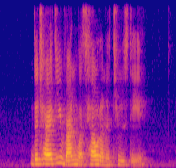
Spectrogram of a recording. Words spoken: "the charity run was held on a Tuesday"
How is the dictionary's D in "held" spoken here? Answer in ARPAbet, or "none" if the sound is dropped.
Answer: D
